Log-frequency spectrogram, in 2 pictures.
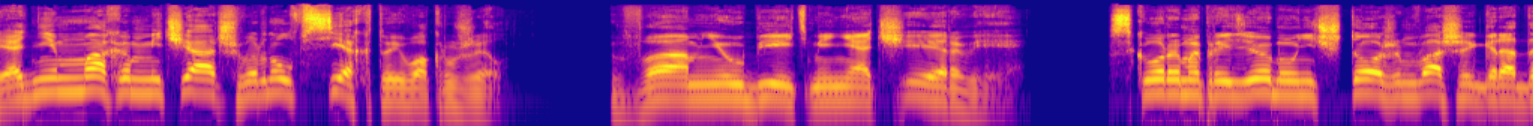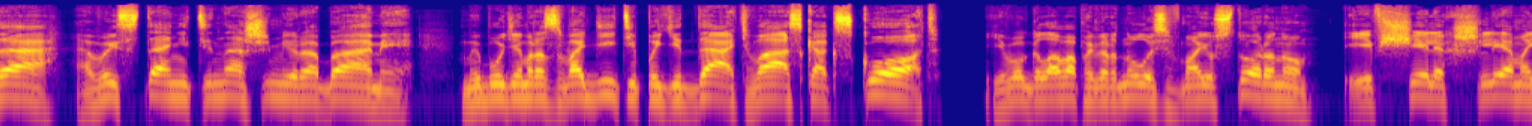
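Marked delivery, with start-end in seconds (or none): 4.1-5.8 slow, looming threat from inside a helmet; menacing god voice. Acted. Sun god threatens in his voice. 5.8-6.8 contemptuous spit of a helmeted god; menacing god voice. Acted. Sun god threatens, same insult. 7.4-16.5 loom over them, each word weighed; menacing god voice. Acted. Sun god threatens the crowd.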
